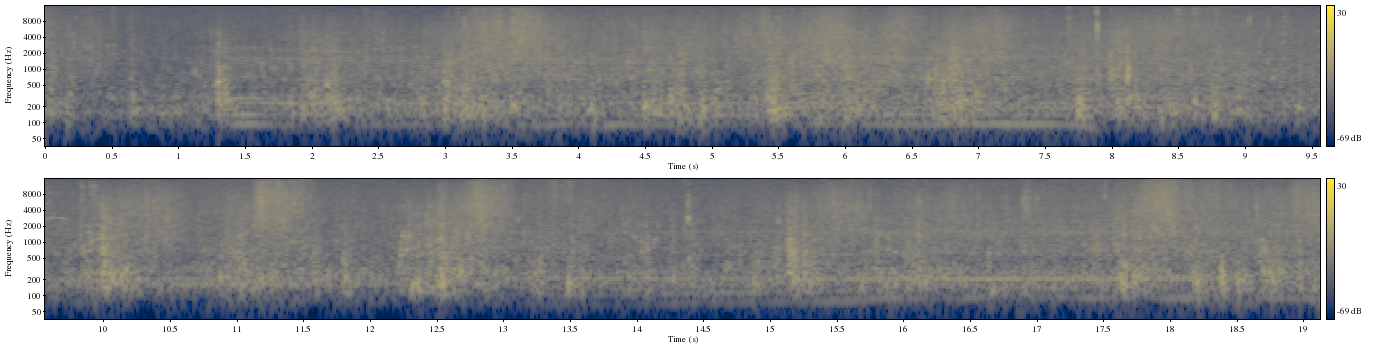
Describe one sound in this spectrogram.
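Waves splash and slap against a boat's hull.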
